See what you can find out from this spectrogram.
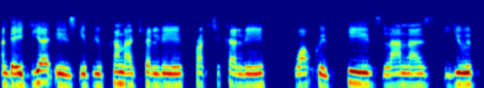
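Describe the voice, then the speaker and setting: A man's voice: mid-range voice, little pitch movement, measured pace, smooth, no echo. Muffled young Kenyan man, dry sound. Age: young adult. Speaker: panelist, youth conservation leader. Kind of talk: informal panel answer. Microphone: video call, close device. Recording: muffled, dull video call audio.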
